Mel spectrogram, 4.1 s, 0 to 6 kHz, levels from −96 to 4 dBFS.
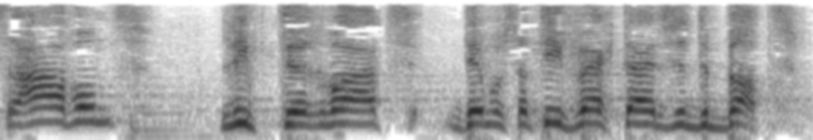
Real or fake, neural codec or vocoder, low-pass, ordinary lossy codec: real; none; 5.4 kHz; MP3, 24 kbps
